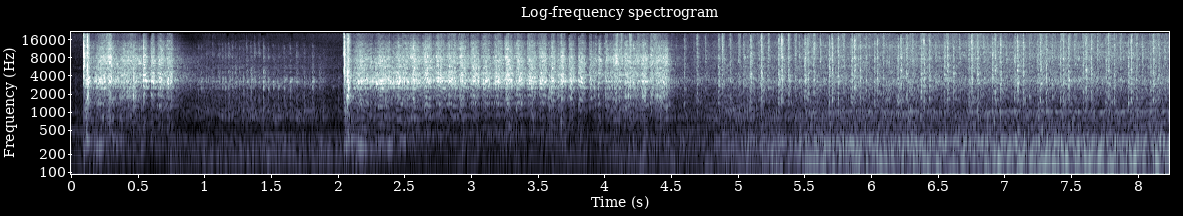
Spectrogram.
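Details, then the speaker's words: 1969 Ford Mustang coupe, after replacing the fuel tank, sending unit and clogged fuel filter and draining old green sediment-laden gas: starter cranks briefly, engine catches cleanly and settles into a steady, even idle; normal start and idle. "and then we've already ran it it's already sat there already idles and to be honest once you got the bad gas out of there it's fine"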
